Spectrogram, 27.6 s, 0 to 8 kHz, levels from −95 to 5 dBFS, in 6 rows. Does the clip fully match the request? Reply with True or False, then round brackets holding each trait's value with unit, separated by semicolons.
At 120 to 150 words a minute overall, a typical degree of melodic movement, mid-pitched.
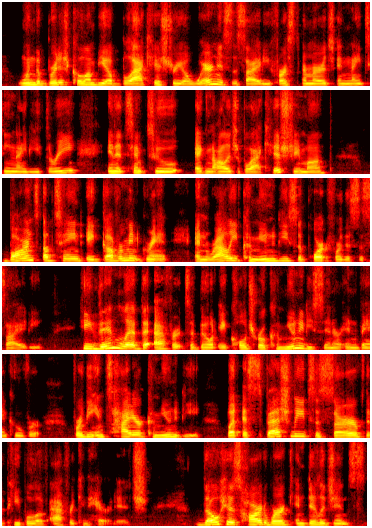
True (140 wpm; 3.9 semitones; 145 Hz)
